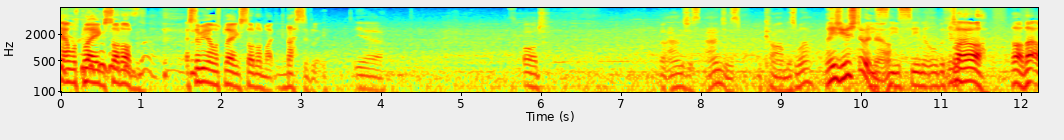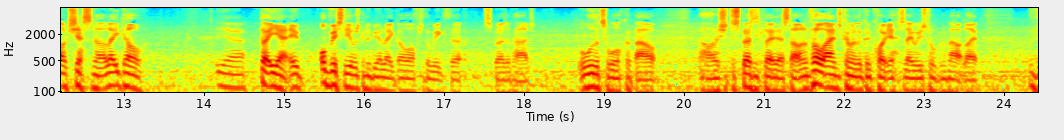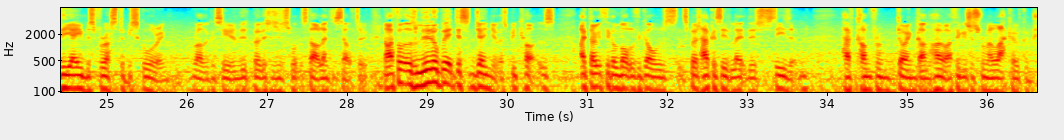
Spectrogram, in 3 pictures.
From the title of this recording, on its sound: From the Tottenham Hotspur Stadium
